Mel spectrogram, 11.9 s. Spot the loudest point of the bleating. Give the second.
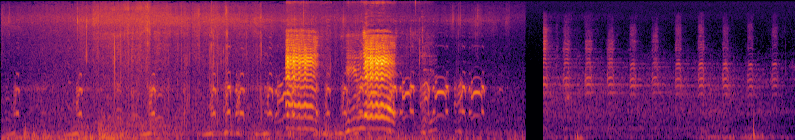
6 s.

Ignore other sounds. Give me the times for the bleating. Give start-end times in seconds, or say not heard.
4.2-6.5.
